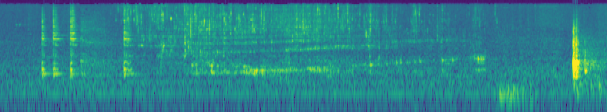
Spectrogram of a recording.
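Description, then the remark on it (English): Hot water and cold water from two containers are poured together, pouring and splashing steadily into a vessel, with a few light knocks early on and a sharp clatter near the end; no one speaks. “The water is joined.”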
